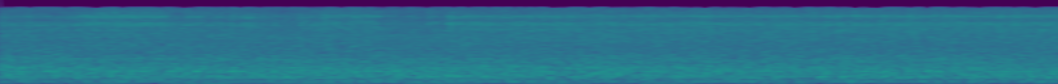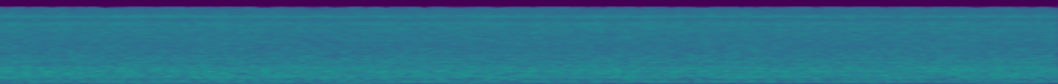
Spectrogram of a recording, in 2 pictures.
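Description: Steady room tone: an even hiss with a faint low hum, with no events.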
